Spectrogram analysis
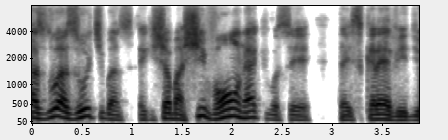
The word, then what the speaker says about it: Siobhan: Se escreve Siobhan, né? Mas se diz Chivon.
